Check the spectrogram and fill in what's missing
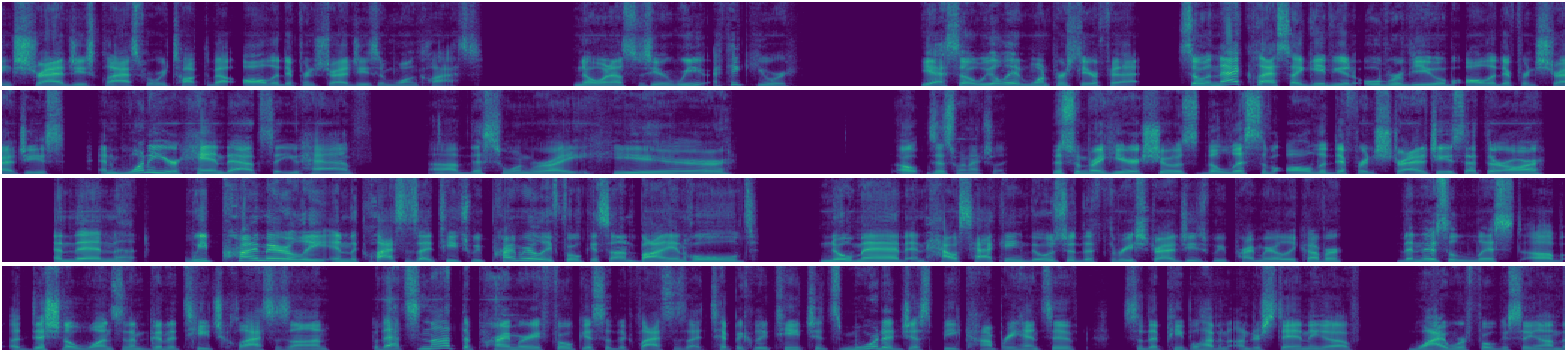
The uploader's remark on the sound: This was a live class recorded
